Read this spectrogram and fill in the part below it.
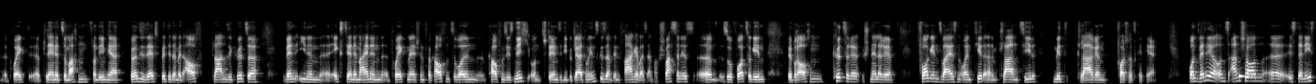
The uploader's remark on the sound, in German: Genau dieser Frage sind wir im Rahmen eines Live-Webinars nachgegangen.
